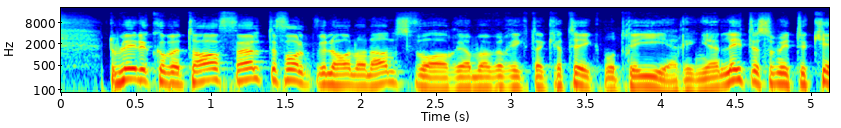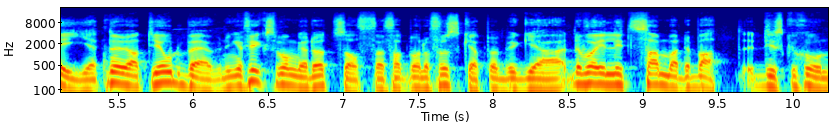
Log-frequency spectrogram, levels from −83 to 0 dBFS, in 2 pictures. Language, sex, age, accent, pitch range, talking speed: Swedish, male, 40-59, native, 110-150 Hz, 250 wpm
